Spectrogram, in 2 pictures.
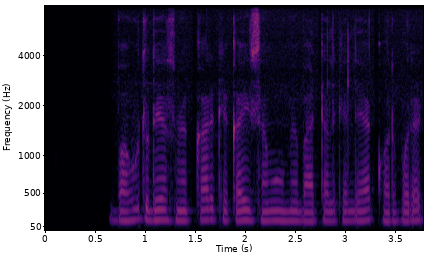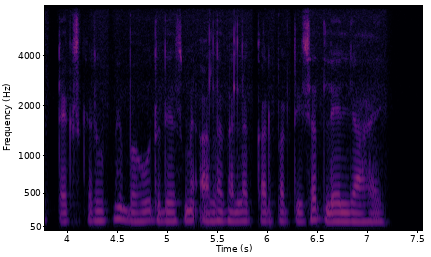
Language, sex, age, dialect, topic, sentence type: Magahi, male, 18-24, Central/Standard, banking, statement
